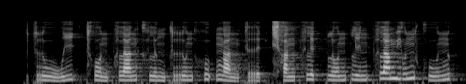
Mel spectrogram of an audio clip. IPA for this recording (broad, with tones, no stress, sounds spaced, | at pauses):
t r uː˨˩ w iː˦˥ k̚ tʰ o˨˩ n pʰ l a˦˥ n kʰ l ɯ˨˩ ŋ k r u˧ n h u˥˩ ʔ ŋ a˨˩ n k r e˨˩ k̚ t͡ɕʰ a˦˥ ŋ pʰ l e˥˩ k̚ p l o˦˥ n p l i˦˥ n pʰ l a˥˩ m j u˥˩ n kʰ u˦˥ n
